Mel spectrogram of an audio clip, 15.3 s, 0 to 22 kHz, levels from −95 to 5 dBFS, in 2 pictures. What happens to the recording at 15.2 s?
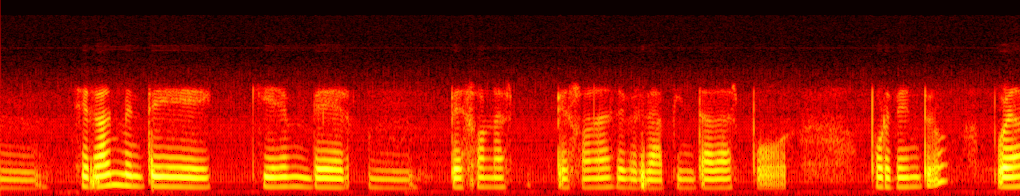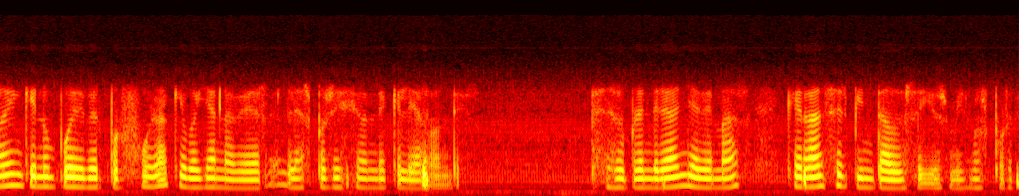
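Nothing goes wrong at 15.2 s; the audio plays through that moment intact, with no dropout, click or distortion.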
